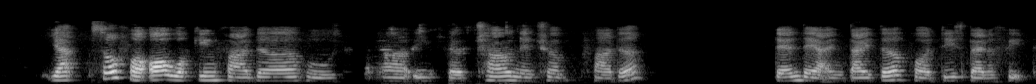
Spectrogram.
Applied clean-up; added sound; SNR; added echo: neural mask model Resemble Enhance denoiser.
